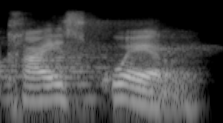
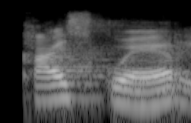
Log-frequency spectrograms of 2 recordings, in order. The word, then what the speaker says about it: chi-square: Lakukan uji Z, T, F, atau chi-square. Chi-square, bukan chi ya, chi bacanya, chi-square.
